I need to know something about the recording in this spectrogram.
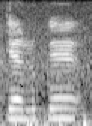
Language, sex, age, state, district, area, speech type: Assamese, female, 60+, Assam, Jorhat, urban, spontaneous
